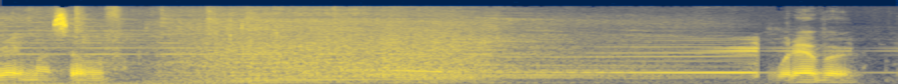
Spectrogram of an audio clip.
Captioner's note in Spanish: motor de coche rugiendo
